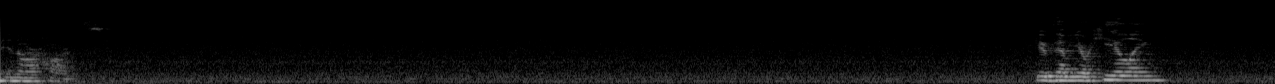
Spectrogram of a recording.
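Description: An older woman speaks calmly nearby, in short drawn-out phrases.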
